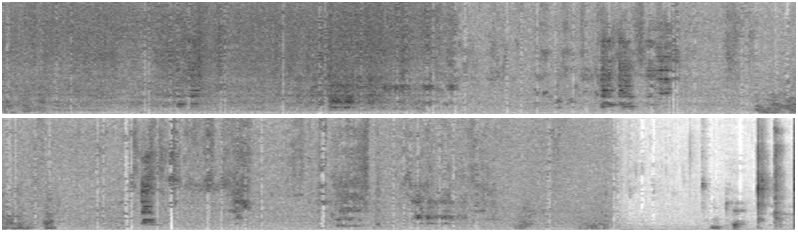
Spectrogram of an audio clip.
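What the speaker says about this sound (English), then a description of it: "Now I'm going to give this a rinse." A water hose rinses a car wheel, a loud hissing spray at first that breaks into uneven splashes and drips before cutting off near the end.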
